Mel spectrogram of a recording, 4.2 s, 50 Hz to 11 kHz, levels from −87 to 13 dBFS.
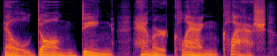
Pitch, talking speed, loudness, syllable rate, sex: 110 Hz, 85 wpm, -18 LUFS, 2.1 syllables/s, male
